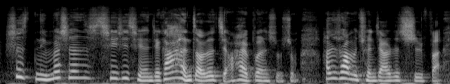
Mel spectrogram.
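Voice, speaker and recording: A woman's voice: medium pitch, lively intonation, racing. A woman with a Taiwanese Mandarin accent, co-hosting a podcast and retelling a friend's story in casual, rambling chat. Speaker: podcast co-host.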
